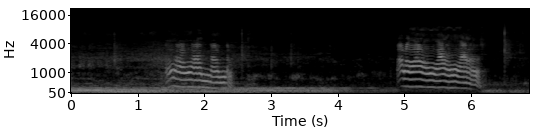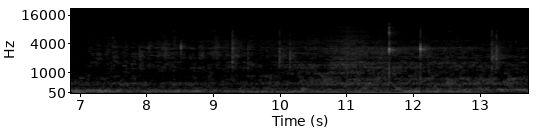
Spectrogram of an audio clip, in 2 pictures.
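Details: Newly adopted feral cat making odd noises while eating; two drawn-out harmonic wails, the second louder, then quieter chewing and soft clicks in a small indoor room.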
